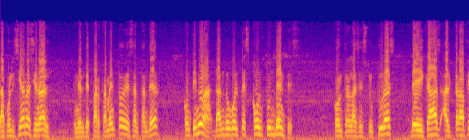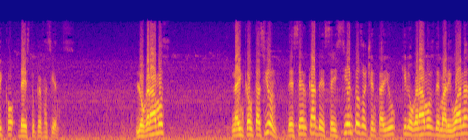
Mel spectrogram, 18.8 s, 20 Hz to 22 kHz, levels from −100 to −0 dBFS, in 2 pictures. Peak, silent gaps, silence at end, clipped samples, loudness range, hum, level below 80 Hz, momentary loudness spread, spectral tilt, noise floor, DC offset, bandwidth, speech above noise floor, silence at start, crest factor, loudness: 0 dBFS; none; 0 s; under 0.1%; 3 LU; none; -36 dBFS; 9 LU; -6 dB/octave; -36 dBFS; under 0.1%; 11.5 kHz; 24 dB; 0 s; 12 dB; -12 LUFS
